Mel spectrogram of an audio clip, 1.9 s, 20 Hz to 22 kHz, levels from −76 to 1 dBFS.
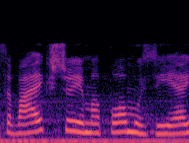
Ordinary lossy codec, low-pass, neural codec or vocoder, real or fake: MP3, 96 kbps; 7.2 kHz; none; real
